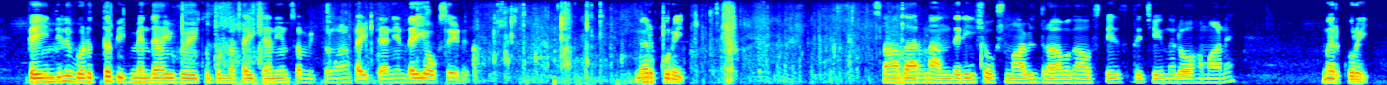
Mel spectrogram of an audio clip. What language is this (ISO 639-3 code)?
mal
